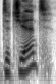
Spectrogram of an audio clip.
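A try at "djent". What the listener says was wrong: just gent. D is silent.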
